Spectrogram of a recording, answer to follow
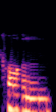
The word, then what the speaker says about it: Coleman: So is it Coldman? Cold is the D is silent. Coleman.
